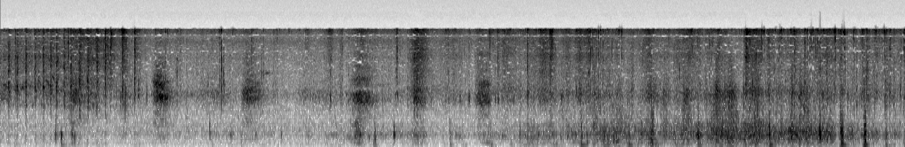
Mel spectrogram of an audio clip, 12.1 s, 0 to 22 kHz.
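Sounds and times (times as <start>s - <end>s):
soft rustling: 3.7s - 12.0s.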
